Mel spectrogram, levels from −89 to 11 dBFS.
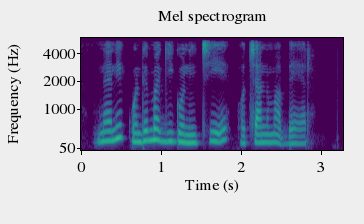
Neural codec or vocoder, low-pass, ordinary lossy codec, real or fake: codec, 24 kHz, 0.9 kbps, DualCodec; 5.4 kHz; none; fake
